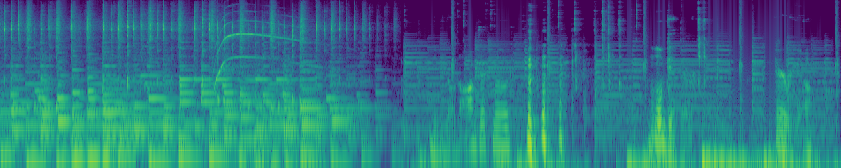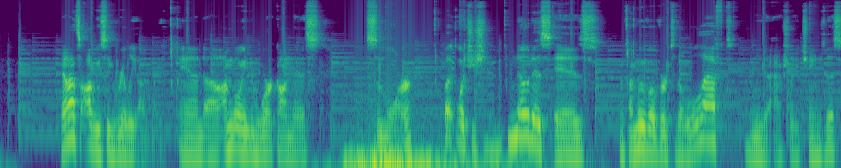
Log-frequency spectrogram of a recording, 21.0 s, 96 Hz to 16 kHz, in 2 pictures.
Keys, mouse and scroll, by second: 0.0 click, 0.2 click, 2.4 click, 2.9 click, 3.4 click, 4.2 click, 5.0-7.0 drag, 7.2 `, 8.0 click, 8.9 e, 11.5 g, 11.9-12.7 scroll up 1, 15.4 g, 16.6 scroll down 1, 17.5 click, 19.0 g.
